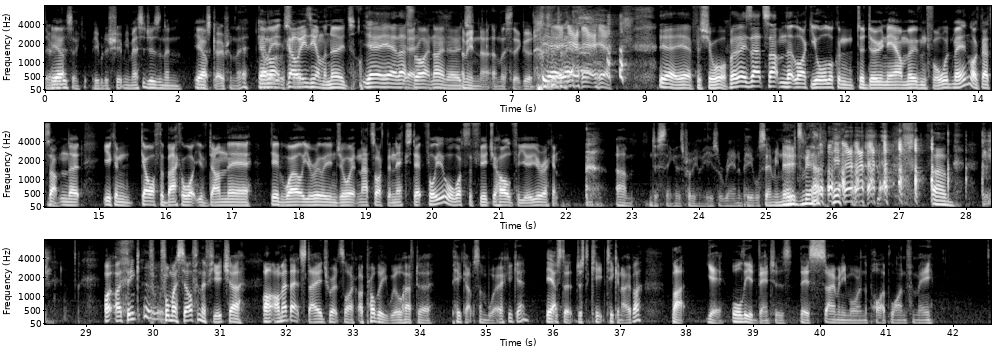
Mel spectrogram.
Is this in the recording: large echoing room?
no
